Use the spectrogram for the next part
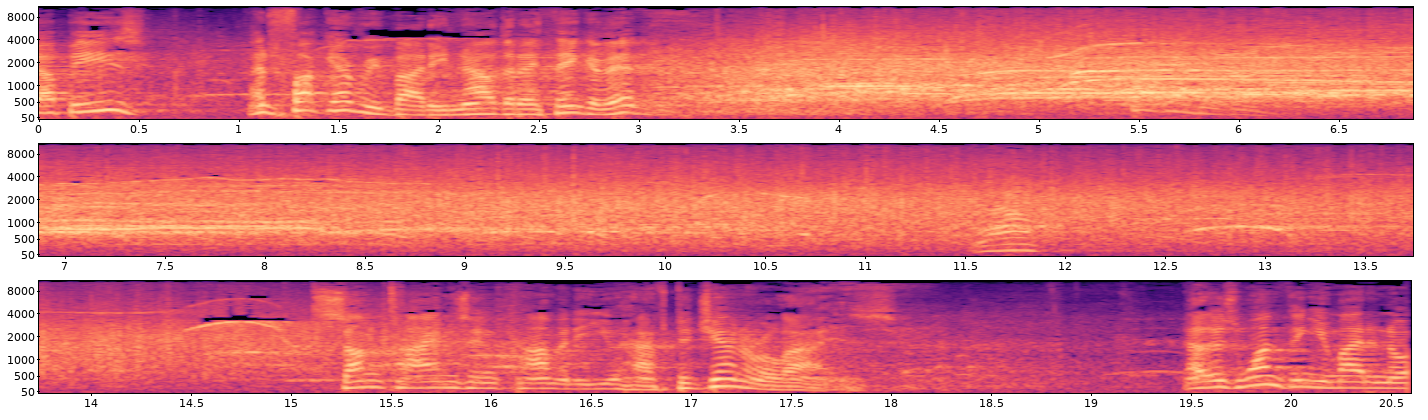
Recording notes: recorded in 1996 at the Beacon Theater in New York City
